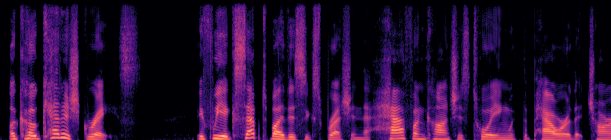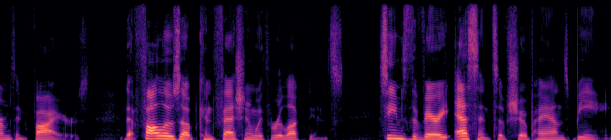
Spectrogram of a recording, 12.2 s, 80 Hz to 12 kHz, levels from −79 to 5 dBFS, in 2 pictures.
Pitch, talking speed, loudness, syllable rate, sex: 180 Hz, 150 wpm, -20 LUFS, 4.9 syllables/s, female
